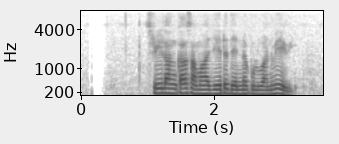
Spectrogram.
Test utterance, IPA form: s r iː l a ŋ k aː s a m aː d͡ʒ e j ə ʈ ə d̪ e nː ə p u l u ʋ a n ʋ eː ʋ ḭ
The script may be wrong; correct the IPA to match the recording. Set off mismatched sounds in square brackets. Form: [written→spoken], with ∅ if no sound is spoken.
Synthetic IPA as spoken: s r iː l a ŋ k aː s a m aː d͡ʒ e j ə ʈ ə d̪ e nː ə p u l u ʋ a n ʋ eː ʋ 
